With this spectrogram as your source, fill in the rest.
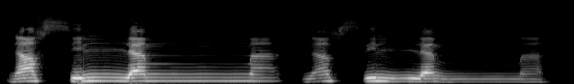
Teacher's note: The letter that comes after it is a letter lam, and that's a letter of al-idgham bi ghayri ghunnah, meaning we'll be entering the Nuun Saakinah in this tanween into the lam, but without a ghunnah. So that explains why we said nafsil lamma, nafsil lamma, as if there is no tanween there.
